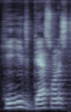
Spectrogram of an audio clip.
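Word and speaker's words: honest: ক্ষেত্র পেশা কাজের ব্যাপার তাই এখানে ইন বসল অনেস্ট ম্যান অনেস্ট ম্যান কেন বস কনসন্ট কিন্তু এই উচ্চারণ হয় এর মত হলে এ বসে আর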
